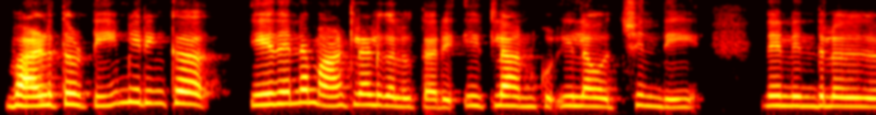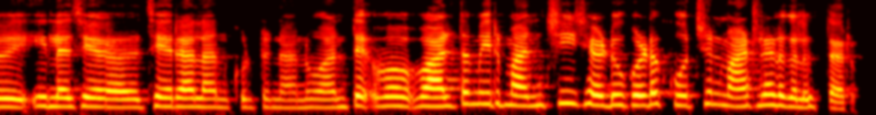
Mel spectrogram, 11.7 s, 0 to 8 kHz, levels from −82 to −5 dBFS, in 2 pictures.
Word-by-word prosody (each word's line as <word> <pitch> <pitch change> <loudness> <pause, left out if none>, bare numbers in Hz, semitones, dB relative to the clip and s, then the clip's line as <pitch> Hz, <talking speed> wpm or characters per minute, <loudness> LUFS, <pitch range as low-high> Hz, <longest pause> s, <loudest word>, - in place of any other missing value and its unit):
వాళ్ళతోటి 260 +1 +6 0.2
మీరింకా 320 -2 +3 0.5
ఏదైనా 305 +3 +5
మాట్లాడగలుగుతారు. 245 -5 +1 0.2
ఇట్లా 255 +1 +3
అంకు 230 0 -8 0.2
ఇలా 240 -1 +1
ఒచ్చింది. 225 -1 -5 0.6
నేనిందులో 245 -1 +1 0.5
ఇలా 230 -1 +1
చే 235 - +1 0.4
చేరాలి 225 -2 0
అనుకుంటున్నాను. 205 -1 -12
అంటే 220 +4 -2 0.2
వ - - -1 0.2
వాళ్ళతో 235 +4 +2
మీరు 295 0 0
మంచి 255 +5 -3
చెడు 270 -1 +1
గూడా 265 +3 +2
కూర్చొని 265 +3 -7
మాట్లాడగలుగుతారు. 225 -7 -3
245 Hz, 115 wpm, -22 LUFS, 225-270 Hz, 0.6 s, వాళ్ళతోటి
